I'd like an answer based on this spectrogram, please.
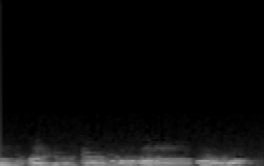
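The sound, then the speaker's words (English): Whining and whimpering from a large sled dog at the door of an old prospector's cabin, a few wavering high-pitched cries in close succession, with short pauses between them. “the great dog turned toward the cabin and sniffed at the door.”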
